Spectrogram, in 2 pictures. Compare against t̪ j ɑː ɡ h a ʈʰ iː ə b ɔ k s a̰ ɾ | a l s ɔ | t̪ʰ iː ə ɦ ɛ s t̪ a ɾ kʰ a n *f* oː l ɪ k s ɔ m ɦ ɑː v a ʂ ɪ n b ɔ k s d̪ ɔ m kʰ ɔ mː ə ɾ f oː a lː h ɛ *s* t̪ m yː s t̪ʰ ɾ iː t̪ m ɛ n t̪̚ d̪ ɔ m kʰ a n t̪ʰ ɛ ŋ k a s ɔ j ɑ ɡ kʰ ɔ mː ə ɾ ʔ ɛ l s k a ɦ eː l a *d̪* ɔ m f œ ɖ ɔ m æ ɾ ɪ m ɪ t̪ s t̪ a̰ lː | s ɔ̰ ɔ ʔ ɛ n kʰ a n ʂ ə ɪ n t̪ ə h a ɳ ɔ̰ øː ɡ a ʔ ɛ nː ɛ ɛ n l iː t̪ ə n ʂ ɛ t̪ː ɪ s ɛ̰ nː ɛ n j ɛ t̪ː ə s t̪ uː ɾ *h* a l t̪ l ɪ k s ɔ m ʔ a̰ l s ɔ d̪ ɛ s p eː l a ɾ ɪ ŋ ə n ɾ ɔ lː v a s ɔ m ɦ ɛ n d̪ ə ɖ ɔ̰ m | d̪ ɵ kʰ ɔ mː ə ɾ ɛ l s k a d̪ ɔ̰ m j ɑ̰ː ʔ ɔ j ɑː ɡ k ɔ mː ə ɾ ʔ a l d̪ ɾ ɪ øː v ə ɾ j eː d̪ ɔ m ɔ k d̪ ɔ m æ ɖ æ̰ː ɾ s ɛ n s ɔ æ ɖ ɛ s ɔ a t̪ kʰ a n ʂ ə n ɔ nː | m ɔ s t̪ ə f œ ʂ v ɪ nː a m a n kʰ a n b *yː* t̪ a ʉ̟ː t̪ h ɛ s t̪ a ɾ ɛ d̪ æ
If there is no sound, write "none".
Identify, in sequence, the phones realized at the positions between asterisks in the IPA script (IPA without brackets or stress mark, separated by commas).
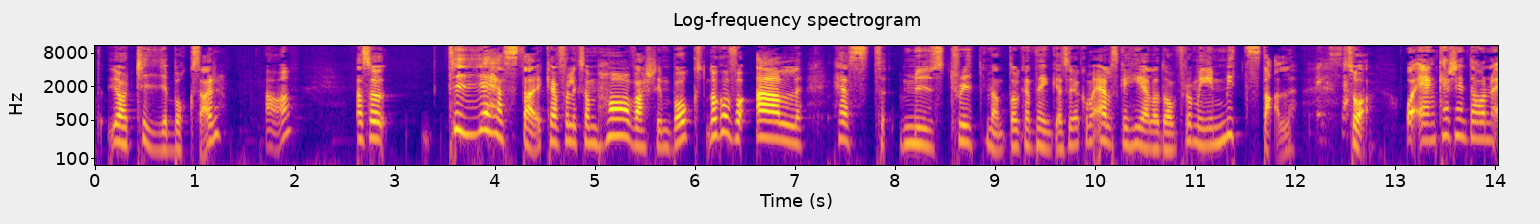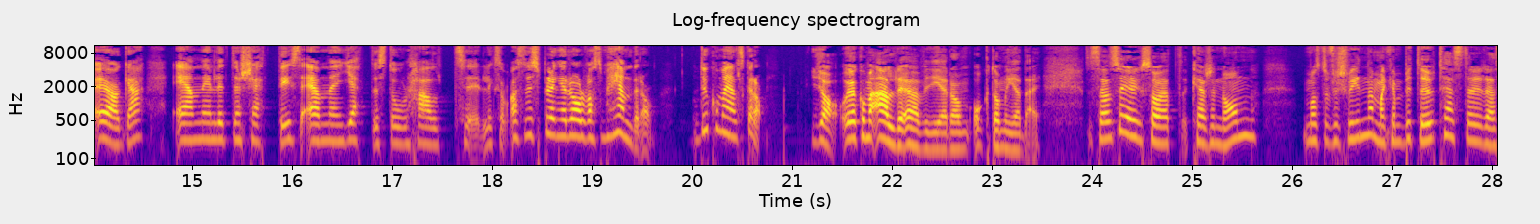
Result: f, s, d̪, h, yː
